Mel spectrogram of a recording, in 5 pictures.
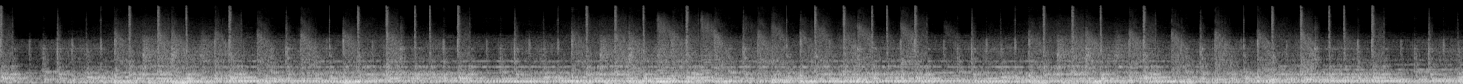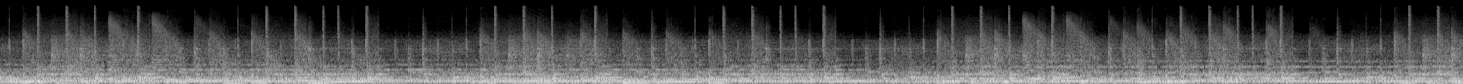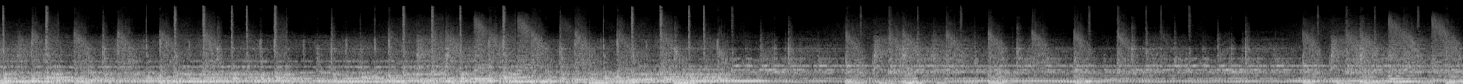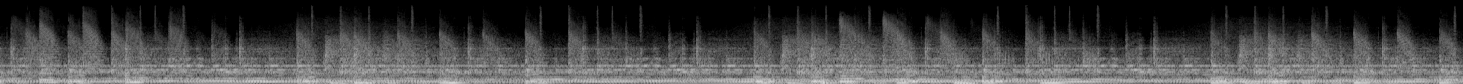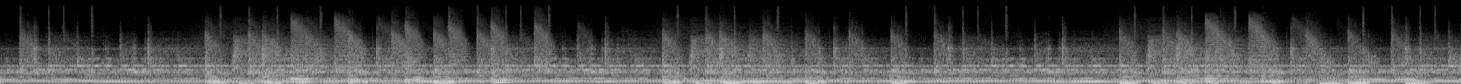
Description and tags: action game music by kk
sinister, suspense, dramatic, terrifying, thrill, background-sound, anxious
